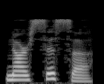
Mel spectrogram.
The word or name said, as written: narcisa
